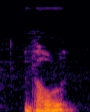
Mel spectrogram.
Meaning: Any of a large number of species of small rodents of the tribes Arvicolini, Ellobiusini, Clethrionomyini, Pliomyini, Phenacomyini and Prometheomyini
- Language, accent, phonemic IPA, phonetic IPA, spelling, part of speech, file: English, Southern England, /vəʊl/, [vɔʊɫ], vole, noun, LL-Q1860 (eng)-vole.wav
